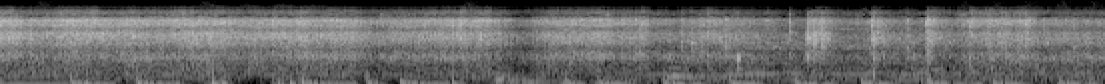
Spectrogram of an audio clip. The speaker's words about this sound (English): I think you can probably hear it. I'm scraping through so many of the large cocoa pod leaves.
